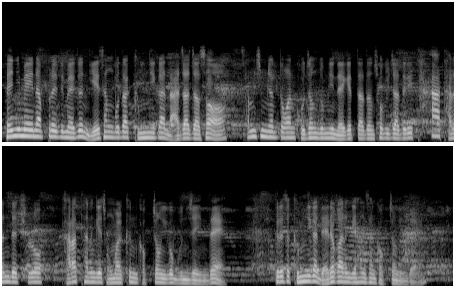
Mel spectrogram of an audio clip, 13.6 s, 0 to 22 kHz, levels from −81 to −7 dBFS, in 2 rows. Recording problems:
high frequencies cut off; noticeable; nothing above 5.5 kHz
background chatter; noticeable; throughout; 2 voices, 15 dB below the speech

